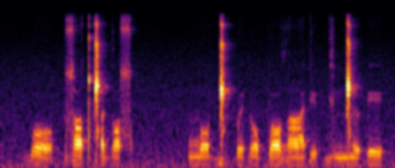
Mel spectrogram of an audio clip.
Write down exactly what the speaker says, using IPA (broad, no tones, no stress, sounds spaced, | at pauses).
ɡ͡b ɔ | z ɔ tˤ ǁ ə ɡ ɔ sˤ | ŋ ɔ ɡ͡ǁ ə k͡p ə ɗ ɔ p o ðˤ aː ɗ e ʔ ɡ e ŋ͡ǁ ə ʔ e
